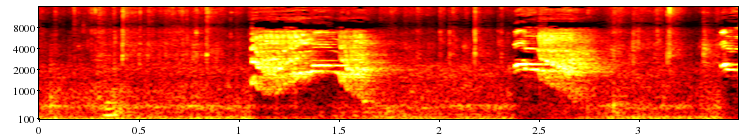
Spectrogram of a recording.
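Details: Alexandrine parakeet (Psittacula eupatria): two drawn-out harsh, raspy squawks a second and a half apart, then the start of another, with a low background hum throughout.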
